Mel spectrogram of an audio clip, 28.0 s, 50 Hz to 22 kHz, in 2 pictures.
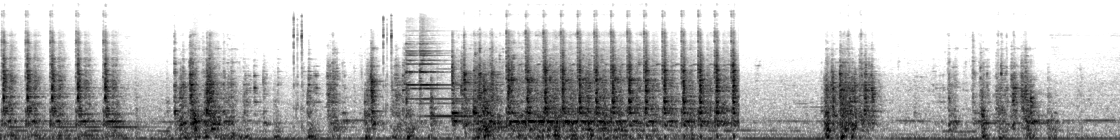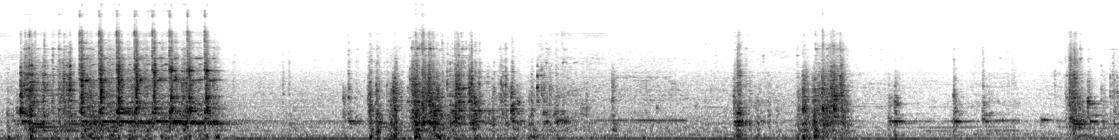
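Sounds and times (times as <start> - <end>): hydraulic hammer pounding rock: 0.0 - 9.3, 14.1 - 17.0.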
